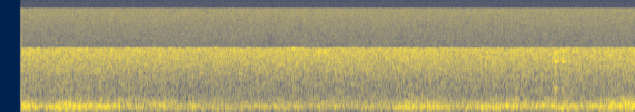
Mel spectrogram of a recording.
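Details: Steady rain with a low rumbling background carries on after a sudden start.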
